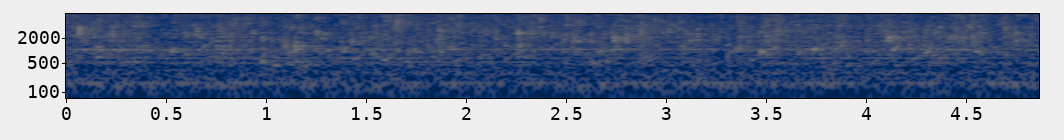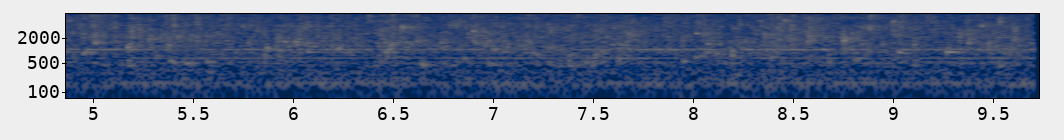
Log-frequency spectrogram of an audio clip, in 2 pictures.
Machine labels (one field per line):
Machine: pump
